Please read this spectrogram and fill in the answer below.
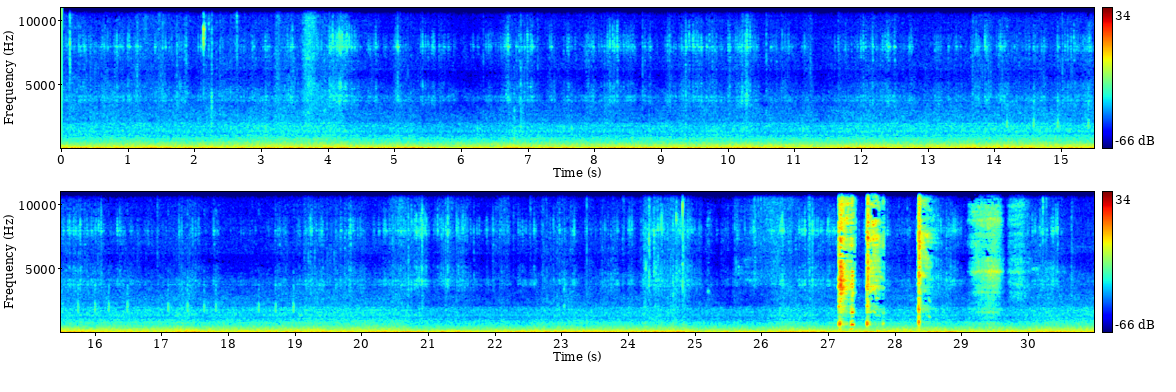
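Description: Steady low road and engine rumble of a moving car, heard from inside the cabin. Near the end comes a brief cluster of three or four sharp sounds.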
